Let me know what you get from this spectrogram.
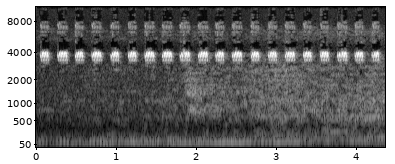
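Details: Crickets singing a night courtship song, a high, bright chirp repeated in a quick, steady train of about four pulses a second over a low background rumble.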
